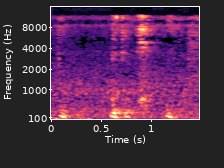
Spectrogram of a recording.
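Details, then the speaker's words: Teaching demonstration with imitated heart sounds: early systolic ejection click from a stiff valve opening (bicuspid aortic valve mentioned), best heard at the apex, with ejection systolic murmur; ejection click. "وطالما الف يبقى اتوقع وهو بيفتح كمان يطرقع ويعملي ايجيكشن كليك"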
